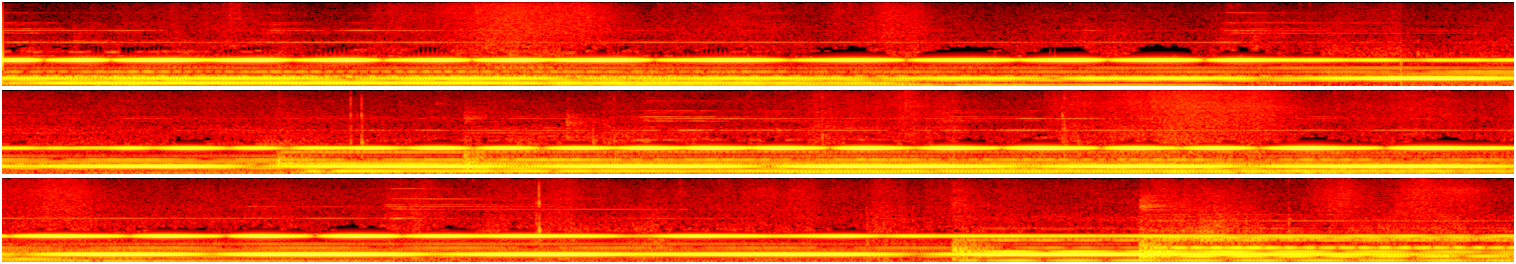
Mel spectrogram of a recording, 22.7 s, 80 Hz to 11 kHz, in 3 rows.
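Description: Several metal singing bowls ringing together in layered steady tones, each with a slow wavering beat in loudness. A bowl is struck again about 9 seconds in and once more near the end, and the lower notes shift in pitch every few seconds.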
